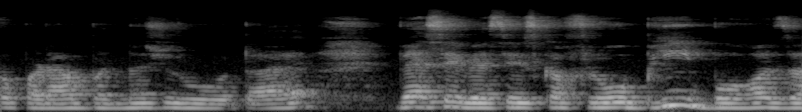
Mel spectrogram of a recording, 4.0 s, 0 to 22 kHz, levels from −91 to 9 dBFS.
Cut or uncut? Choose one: uncut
